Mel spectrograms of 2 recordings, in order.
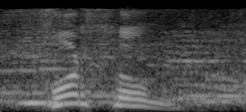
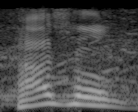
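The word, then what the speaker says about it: Hørsholm: He also plays football for, and let me try this, you can fix my pronunciation, Horsholm. Oh, that's not good. Hasholm. Hasholm. Okay, yeah, that's the one.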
